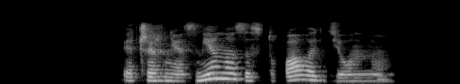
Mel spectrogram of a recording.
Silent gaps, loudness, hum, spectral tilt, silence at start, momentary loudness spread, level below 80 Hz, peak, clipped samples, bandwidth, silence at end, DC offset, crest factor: 2.64-2.68 s, 2.81-2.85 s; -23 LUFS; none; -5 dB/octave; 1.25 s; 12 LU; -64 dBFS; -6 dBFS; under 0.1%; 7.6 kHz; 0.7 s; under 0.1%; 20 dB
